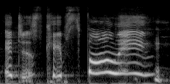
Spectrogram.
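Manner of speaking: high, slow, haunted wail; film character quote. Retold or imitated. Quoting the Craft girl in the bathroom, high wailing lament. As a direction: quote the Craft scene, eerie and drawn out. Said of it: "the bitch is in the bathroom and she's like".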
